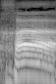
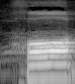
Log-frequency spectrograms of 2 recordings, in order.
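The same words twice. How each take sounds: First: The vowel is a thin, clear a sound. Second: The vowel is a thick, o-like sound. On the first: The speaker calls it wrong. "Jadi tidak dibaca kha" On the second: The speaker calls it right. "mesti dibaca dengan vokal o"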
